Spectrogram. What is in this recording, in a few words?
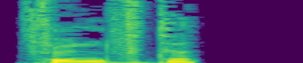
"fünfte", German; adjectives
